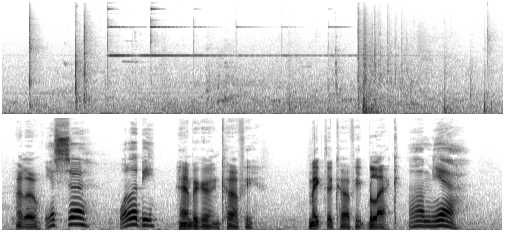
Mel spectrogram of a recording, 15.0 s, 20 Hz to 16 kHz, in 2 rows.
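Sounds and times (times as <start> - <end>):
thin sustained ring: 1.6 - 6.5
door opening with clicks and rattles: 3.4 - 6.5
door thumping shut: 5.3 - 6.2
speech: 7.7 - 11.4, 12.1 - 14.5.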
